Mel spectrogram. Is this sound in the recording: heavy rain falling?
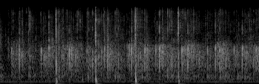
no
